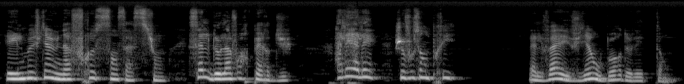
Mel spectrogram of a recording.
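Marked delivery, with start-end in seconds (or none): 0.1-4.7 raised, distressed urging; anxious pleading. A narrator's reading. Elida begs Arnholm to fetch Wangel, distressed. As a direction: build into a high, pressing plea.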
